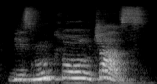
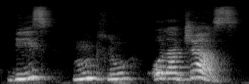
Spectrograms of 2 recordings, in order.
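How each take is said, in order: First: The last word is shortened in casual speech. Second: Every syllable is pronounced fully and carefully. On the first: This is how people say it in everyday life. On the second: This is the written form.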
